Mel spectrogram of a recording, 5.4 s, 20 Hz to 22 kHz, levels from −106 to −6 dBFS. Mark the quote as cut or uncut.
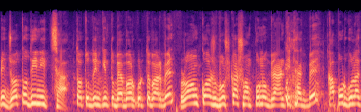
uncut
